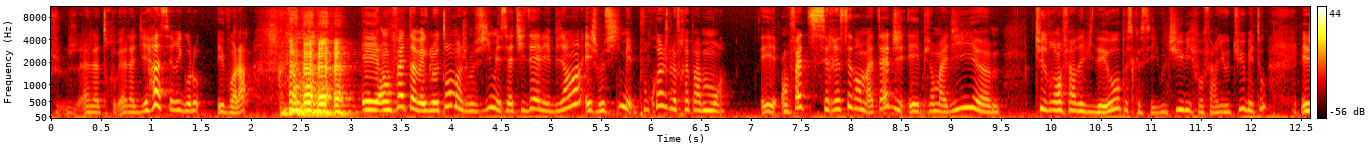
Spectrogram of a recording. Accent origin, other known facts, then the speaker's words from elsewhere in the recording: Brittany, France; chez moi en Bretagne, chez mes parents.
